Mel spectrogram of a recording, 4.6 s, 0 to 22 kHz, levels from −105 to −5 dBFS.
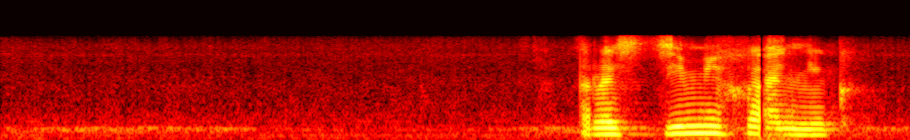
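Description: Throughout the speech there is a rough, raspy texture, which points to AMR wideband (HD Voice) coding at a low rate, around 8.85 kbit/s, where the vocal-tract model struggles. At 3.79 s a brief dip or warble occurs, then the sound returns weak or rough for a moment until 3.97 s. A single lost AMR speech frame of 20 ms was concealed by repeating the previous settings at reduced gain.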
